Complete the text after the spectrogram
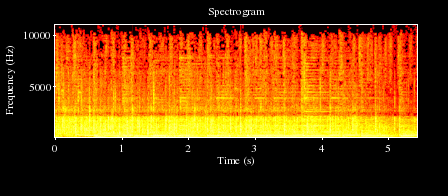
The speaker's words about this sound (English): So if I could, join me in a round of applause for all of you.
